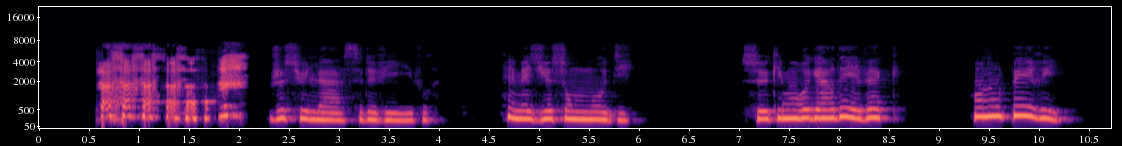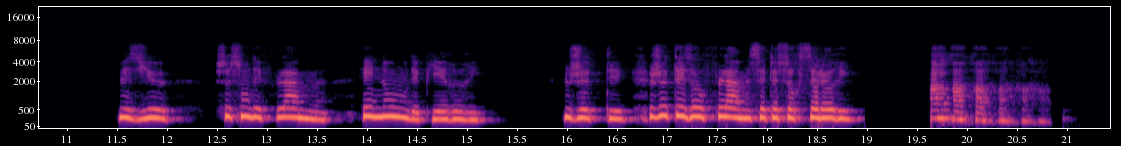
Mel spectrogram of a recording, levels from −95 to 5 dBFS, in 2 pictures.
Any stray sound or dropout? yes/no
yes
